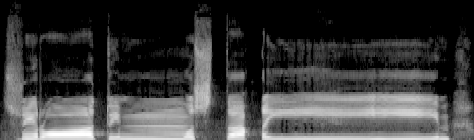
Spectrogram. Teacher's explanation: मीम की आवाज़ नाक में ले जाइए और 1 अलिफ जितनी ठहराइए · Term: गुन्ना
